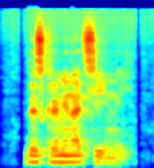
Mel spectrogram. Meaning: discriminatory
- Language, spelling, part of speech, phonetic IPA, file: Ukrainian, дискримінаційний, adjective, [deskremʲinɐˈt͡sʲii̯nei̯], LL-Q8798 (ukr)-дискримінаційний.wav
